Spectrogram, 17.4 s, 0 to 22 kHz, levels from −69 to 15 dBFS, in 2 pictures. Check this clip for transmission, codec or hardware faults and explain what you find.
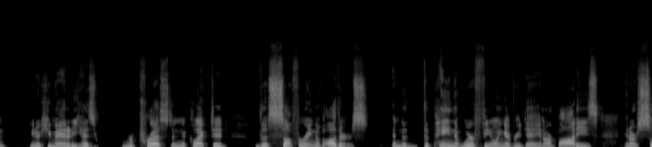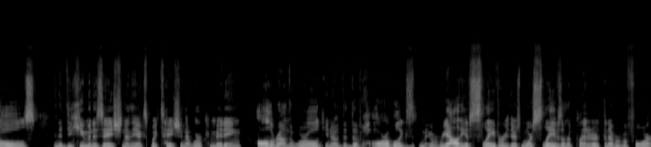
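Nothing stood out on listening to the speech here; no transmission, codec or hardware problem could be heard anywhere in it.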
